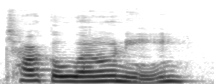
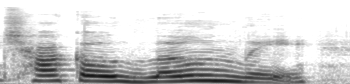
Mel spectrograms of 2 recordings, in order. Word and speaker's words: Chocolonely: the name comes from it's not tony's chocoloney which is sometimes it's tony choco lonely and then lonely comes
